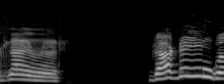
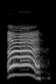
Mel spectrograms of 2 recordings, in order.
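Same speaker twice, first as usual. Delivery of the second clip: high loud hiccup squeal; sudden squealing hiccup gasp; 10 semitones higher, 7 dB louder than usual. Real, not acted. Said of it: "then I'm hiccuping".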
